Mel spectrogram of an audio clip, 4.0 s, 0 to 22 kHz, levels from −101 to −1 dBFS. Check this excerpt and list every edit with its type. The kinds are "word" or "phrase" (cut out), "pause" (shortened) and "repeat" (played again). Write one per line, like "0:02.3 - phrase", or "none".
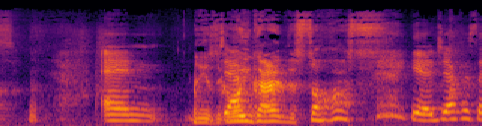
none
